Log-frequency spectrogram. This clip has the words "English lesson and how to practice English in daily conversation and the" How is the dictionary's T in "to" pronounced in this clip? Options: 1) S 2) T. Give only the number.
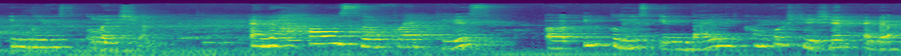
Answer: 1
